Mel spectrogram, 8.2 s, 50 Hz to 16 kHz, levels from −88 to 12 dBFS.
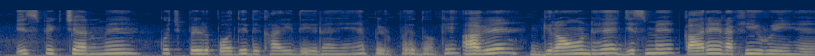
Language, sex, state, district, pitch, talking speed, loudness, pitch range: Hindi, female, Bihar, Sitamarhi, 225 Hz, 140 wpm, -27 LUFS, 210-245 Hz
